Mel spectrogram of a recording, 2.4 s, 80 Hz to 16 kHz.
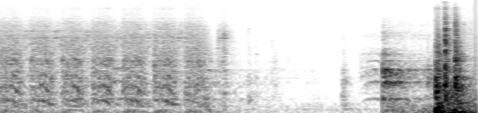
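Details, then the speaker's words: Van's diesel engine with glow plugs (believed OK, drawing current) at -7°C, warmed with a fan heater; slow, labored cranking about eight beats a second, a pause, then catches roughly; hard starting in extreme cold. "has difficulty in starting in the really cold weather despite it having glow plugs and I think the glow plugs are okay they take currents it's just exceptionally cold minus seven"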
